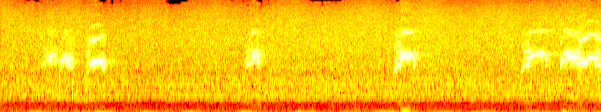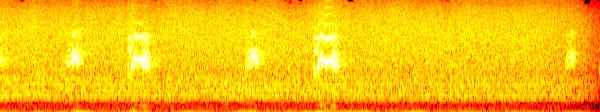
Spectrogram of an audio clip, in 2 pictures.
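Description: Bird calls: about a dozen short, sharp calls at irregular intervals, some in quick pairs, over a steady field-recording hiss.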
